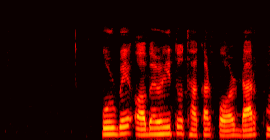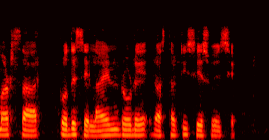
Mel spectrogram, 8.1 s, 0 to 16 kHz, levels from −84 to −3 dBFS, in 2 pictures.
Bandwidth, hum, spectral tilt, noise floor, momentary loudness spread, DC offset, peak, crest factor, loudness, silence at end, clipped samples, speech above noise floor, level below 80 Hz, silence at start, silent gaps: 8 kHz; none; -5 dB/octave; -82 dBFS; 9 LU; under 0.1%; -20 dBFS; 18 dB; -38 LUFS; 0.55 s; under 0.1%; 45 dB; -76 dBFS; 1.55 s; none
